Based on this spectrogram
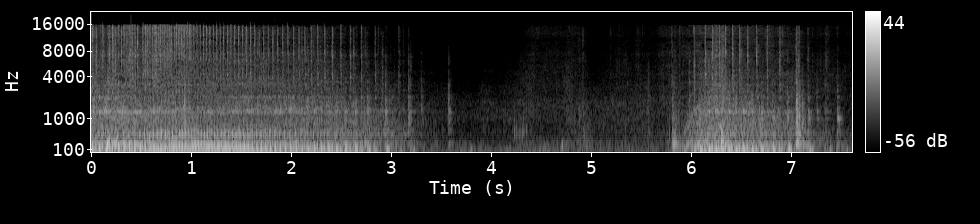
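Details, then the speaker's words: Yard Machines snowblower on half choke during a test run (it earlier died after about 3 minutes): engine roars, sags almost to stalling, then picks back up unevenly, possibly from snow getting in. "yeah, she's definitely acting up a little."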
